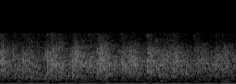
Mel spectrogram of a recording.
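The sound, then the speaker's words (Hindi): An audience claps during a motivational talk, a faint, muffled and continuous patter of many hands that stays even throughout with no one speaking. “Tali बजाइए।”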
